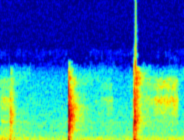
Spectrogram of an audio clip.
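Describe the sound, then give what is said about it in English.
Slow, deliberate hand claps: a faint one followed by two sharp, loud claps spaced about two-thirds of a second apart, each ringing out briefly with nothing else around them. “Why so serious? Joker clapping in his cell.”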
